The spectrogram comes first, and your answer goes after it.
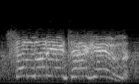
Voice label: voice message attack target, english; War Thunder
